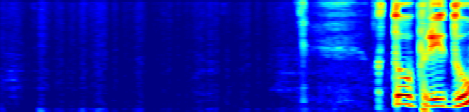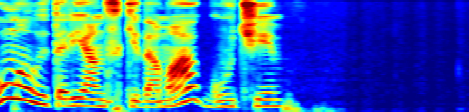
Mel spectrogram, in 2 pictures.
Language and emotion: Russian, positive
